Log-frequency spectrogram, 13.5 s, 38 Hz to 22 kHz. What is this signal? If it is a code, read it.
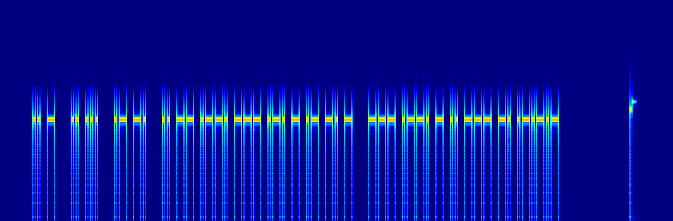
Morse code, heard as a keyed tone, about 25 wpm, 700 Hz. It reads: IT IS AN IMPORTANT OPTION.
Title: Sentences from Top 1300 Words 25wpm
